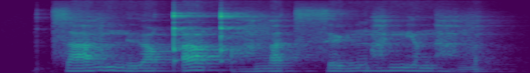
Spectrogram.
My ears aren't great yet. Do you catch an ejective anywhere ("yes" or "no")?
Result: yes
